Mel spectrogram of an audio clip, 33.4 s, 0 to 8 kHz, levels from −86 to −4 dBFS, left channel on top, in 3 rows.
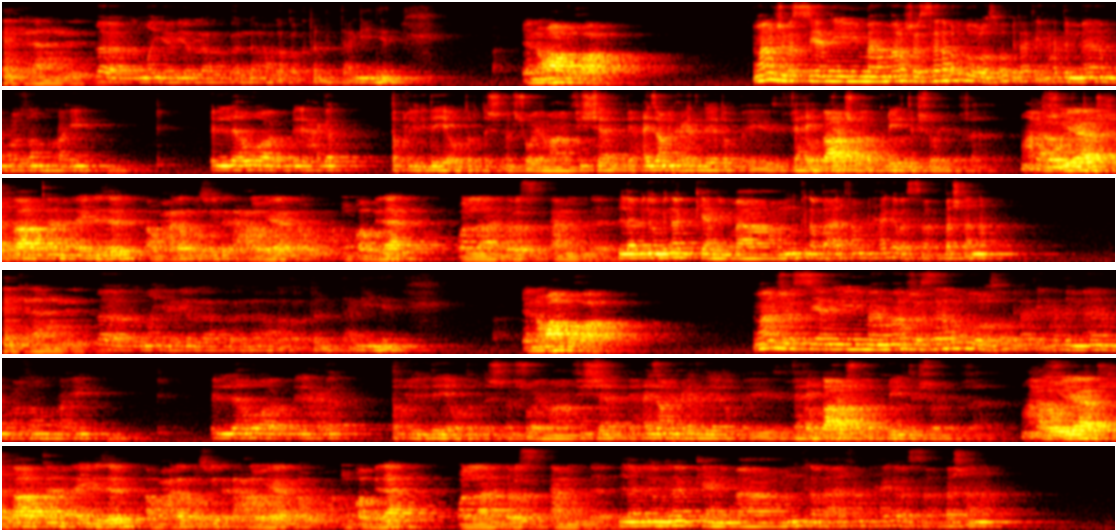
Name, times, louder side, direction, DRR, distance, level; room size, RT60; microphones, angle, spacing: voice 1, 0.0-0.8 5.2-6.0 19.1-19.6 20.0-20.1 21.4-26.3 26.8-28.3, equal, 25° right, -8 dB, 0.9 m, -27 dB
voice 2, 0.9-4.3 7.5-12.0 13.2-14.6 15.0-21.0 21.3-22.3 28.4-32.1, left 3 dB, 65° left, 1 dB, 0.3 m, -30 dB
2.5 x 2.3 x 2.3 m, 1.3 s
head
